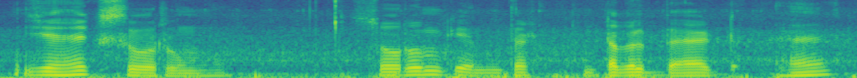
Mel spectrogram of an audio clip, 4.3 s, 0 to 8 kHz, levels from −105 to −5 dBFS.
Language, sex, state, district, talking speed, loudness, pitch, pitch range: Hindi, male, Uttar Pradesh, Saharanpur, 125 wpm, -18 LUFS, 115 Hz, 100-125 Hz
